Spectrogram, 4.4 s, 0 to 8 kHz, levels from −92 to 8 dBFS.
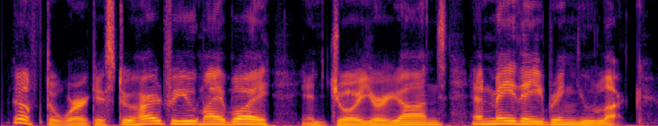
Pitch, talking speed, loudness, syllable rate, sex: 130 Hz, 260 wpm, -14 LUFS, 5.2 syllables/s, male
